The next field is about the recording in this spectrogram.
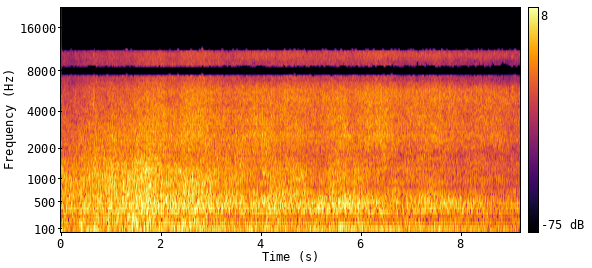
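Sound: ocean waves and surf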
